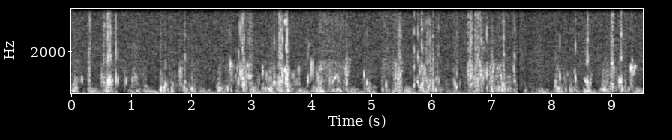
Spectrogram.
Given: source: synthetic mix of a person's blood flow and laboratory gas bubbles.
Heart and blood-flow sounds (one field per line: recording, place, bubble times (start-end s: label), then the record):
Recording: Doppler ultrasound of blood flow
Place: precordium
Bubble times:
0.00-0.21 s: bubbles
0.26-0.35 s: bubbles
0.47-0.81 s: bubbles
0.86-1.27 s: bubbles
1.45-2.17 s: bubbles
2.54-3.84 s: bubbles
3.90-4.68 s: bubbles
4.84-4.96 s: bubbles
5.15-5.54 s: bubbles
5.66-6.15 s: bubbles
6.33-6.50 s: bubbles
6.57-7.42 s: bubbles
8.03-8.47 s: bubbles
8.51-8.68 s: bubbles
8.84-9.44 s: bubbles
From the record:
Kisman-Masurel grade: 343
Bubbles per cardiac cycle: rolling drumbeat, 9 or more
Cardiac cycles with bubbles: 100%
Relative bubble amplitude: loud (0.450 to 0.775)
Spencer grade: 3 (all of the cardiac periods contain showers or single bubble signals, but not dominating or overriding the cardiac motion signals)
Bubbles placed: anywhere in the cardiac cycle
